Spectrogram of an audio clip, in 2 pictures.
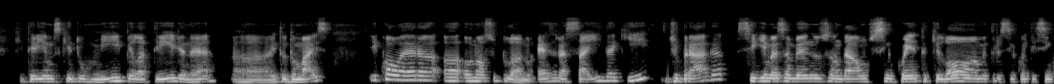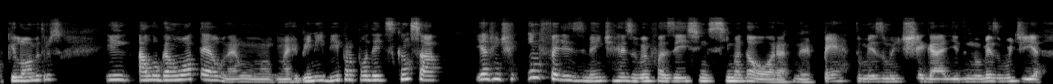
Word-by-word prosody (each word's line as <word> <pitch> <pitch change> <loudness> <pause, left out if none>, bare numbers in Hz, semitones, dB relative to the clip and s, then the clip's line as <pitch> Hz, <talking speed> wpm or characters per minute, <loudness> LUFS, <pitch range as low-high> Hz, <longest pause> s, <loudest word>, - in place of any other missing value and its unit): que - - -18
teríamos 130 0 0
que 135 - -1
dormir 130 +3 +1
pela 125 -4 0
trilha, 130 +4 +1
né, 120 +4 0 0.2
ah, 100 -1 -4
e - - -2
tudo 120 +2 +1
mais. 150 +10 +2 0.4
E 205 - -5
qual 220 0 +2
era, 200 -1 +1
ah, 165 -1 +1
o 155 - +1
nosso 155 +1 -1
plano? 105 -8 -1
Era 130 +1 +1
sair 125 +5 -1
daqui 170 - -1
de 145 - -3
Braga, 180 - 0
seguir 150 0 +1
mais 140 0 +2
ou 150 - +3
menos 140 0 +1
andar 130 -2 +1
uns 135 0 -1
50 135 0 +1
quilômetros, 135 +1 0
55 130 0 -4
quilômetros 180 +6 +1 0.5
e 215 -1 0
alugar 200 0 +3
um 205 +2 +3
hotel, 220 -5 +1
né, 120 -1 -2
um 125 -2 -4
um 125 - -2
Airbnb 165 +9 +1
para 215 0 -2
poder 200 -1 +2
descansar. 200 0 +1 0.4
E 235 - +1
a - - +4
gente 250 0 -1
infelizmente 195 - 0
resolveu 160 -2 +1
fazer 150 -2 0
isso 160 +1 -1
em 155 - +2
cima 155 0 +3
da 155 0 +1
hora, 115 -4 -1
né, 115 -3 -3
perto 155 +1 -3
mesmo 135 +1 -2
de 140 - -9
chegar 135 -4 +4
ali 125 0 -1
no 135 0 -3
mesmo 150 +1 0
dia, 250 +11 +3
150 Hz, 180 wpm, -21 LUFS, 130-180 Hz, 0.5 s, a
